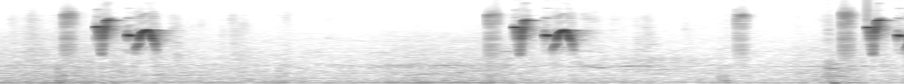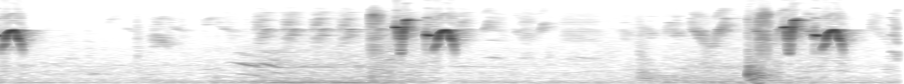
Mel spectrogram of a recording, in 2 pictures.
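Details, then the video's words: Active Orange-headed thrush delivering repeated short bursts of bright, descending slurred notes, about two seconds apart, with a few softer chattering notes and a brief low thud near the end. "Ciblek kepala merah gacor"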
